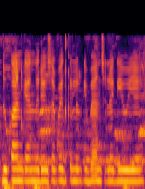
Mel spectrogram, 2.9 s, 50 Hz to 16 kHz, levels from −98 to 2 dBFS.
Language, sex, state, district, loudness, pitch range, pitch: Hindi, female, Rajasthan, Jaisalmer, -16 LUFS, 215-225 Hz, 220 Hz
